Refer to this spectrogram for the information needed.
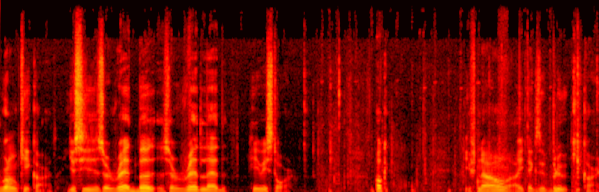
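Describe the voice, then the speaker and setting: In a French accent, a man with a fairly low pitch speaks at a very slow pace with long, frequent pauses. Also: ordinary pitch variation. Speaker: video game modder. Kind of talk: tutorial. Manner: halting.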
